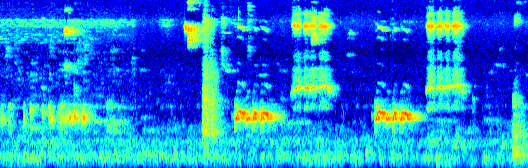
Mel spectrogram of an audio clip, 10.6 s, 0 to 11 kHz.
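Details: Zebra dove (perkutut cemani) singing in Tangerang, Banten, Indonesia, on 24 August 2020: two rolling, trilled coo phrases repeated about three seconds apart, with higher thin whistled notes from other birds between them.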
